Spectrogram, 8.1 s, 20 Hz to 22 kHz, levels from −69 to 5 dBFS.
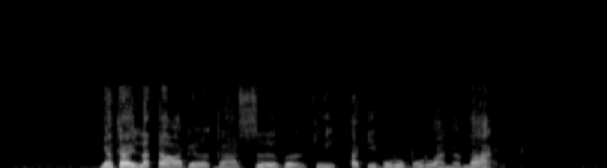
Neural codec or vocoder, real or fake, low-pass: codec, 24 kHz, 3 kbps, HILCodec; fake; 10.8 kHz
